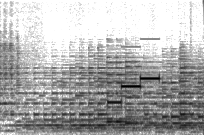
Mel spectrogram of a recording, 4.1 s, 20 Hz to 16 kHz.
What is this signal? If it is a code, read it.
Telephone call progress tone (North American plan), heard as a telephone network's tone, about 910, 1430, 1800 Hz. Special information tone.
